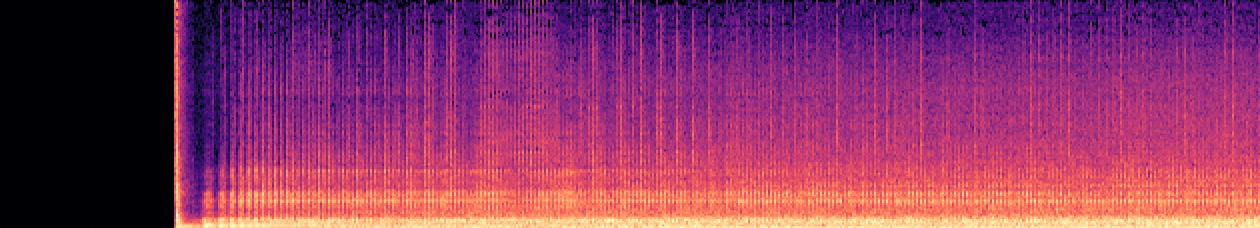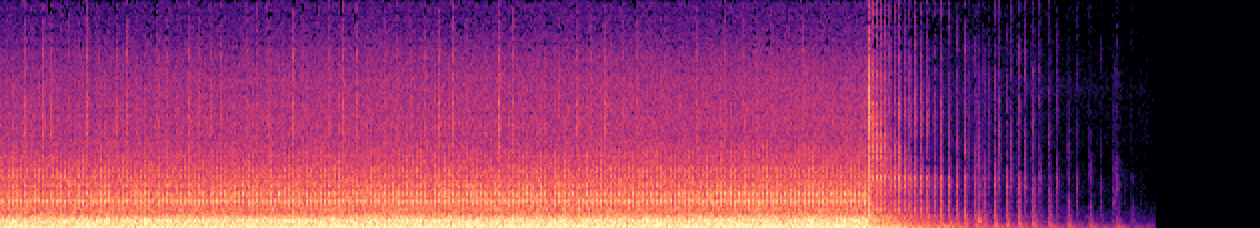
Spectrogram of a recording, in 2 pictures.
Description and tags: Stove Overhead Fan (Low)
Sound of a kitchen stove overhead fan on Low.
kitchen, overhead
